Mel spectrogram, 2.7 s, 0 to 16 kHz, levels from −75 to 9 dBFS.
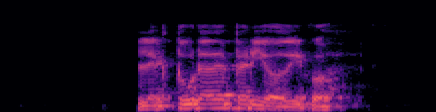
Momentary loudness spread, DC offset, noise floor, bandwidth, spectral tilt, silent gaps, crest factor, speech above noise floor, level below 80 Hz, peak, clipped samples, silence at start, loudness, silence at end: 7 LU; under 0.1%; -79 dBFS; 7.6 kHz; -5.5 dB/octave; none; 16 dB; 57 dB; -52 dBFS; -10 dBFS; under 0.1%; 0.85 s; -23 LUFS; 0.55 s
